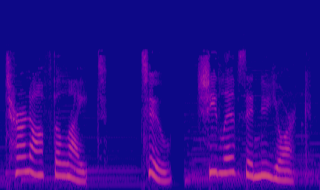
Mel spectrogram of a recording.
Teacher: Did you notice your voice falling at the end of these sentences?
